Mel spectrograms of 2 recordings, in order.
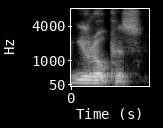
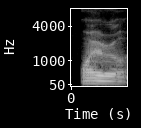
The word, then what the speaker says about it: Europas: It takes a bit of effort to make sure you pronounce it in German.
